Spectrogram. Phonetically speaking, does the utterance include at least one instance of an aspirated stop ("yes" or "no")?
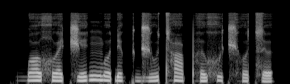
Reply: yes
